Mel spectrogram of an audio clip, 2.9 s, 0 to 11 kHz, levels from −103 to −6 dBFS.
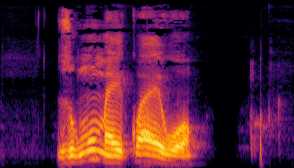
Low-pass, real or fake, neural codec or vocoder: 9.9 kHz; real; none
